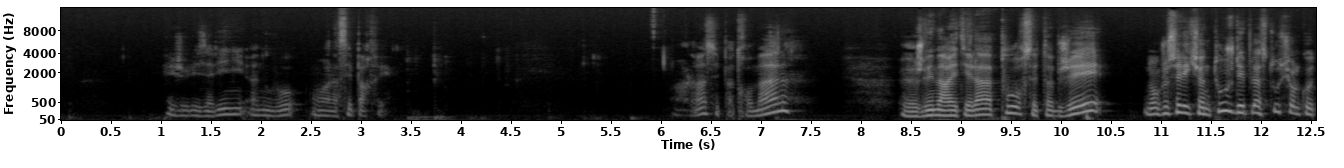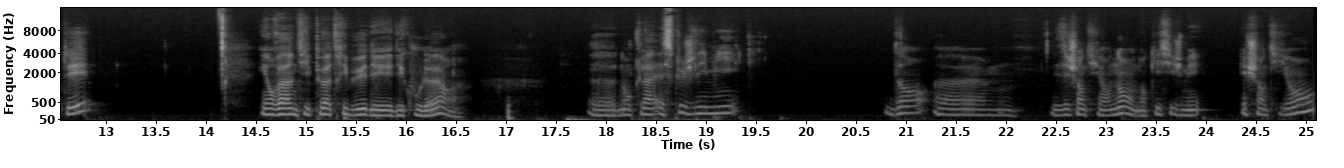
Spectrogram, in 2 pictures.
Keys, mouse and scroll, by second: 0.7 shift+click, 1.8 click, 3.5 KP_5, 3.8 KP_3, 4.1 KP_Subtract, 5.2 KP_Subtract, 5.9 middle click, 6.4 middle click, 7.1 click, 9.1 click, 11.3-13.0 drag, 13.1 ctrl+middle click, 13.8 ctrl+middle click, 15.8 middle click, 16.5 click, 17.7 F2, 18.3 click, 20.9 click, 23.1 click.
